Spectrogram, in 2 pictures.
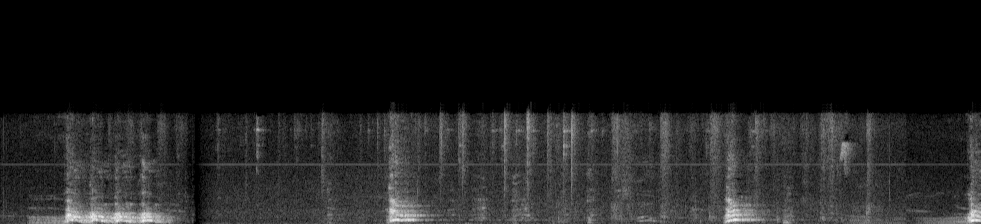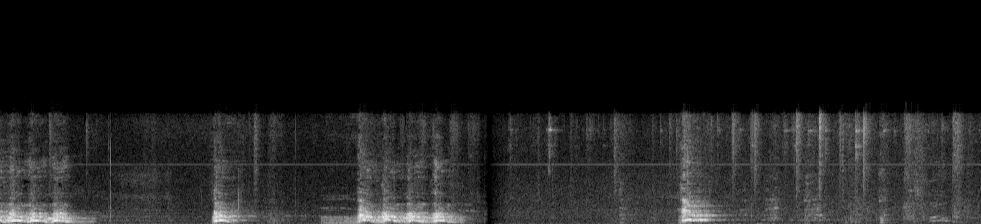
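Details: Labrador Retriever giving a steady series of about seven loud barks, some clipped and single, others drawn-out and gravelly, spaced roughly every two to three seconds with low murmuring noise in between.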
